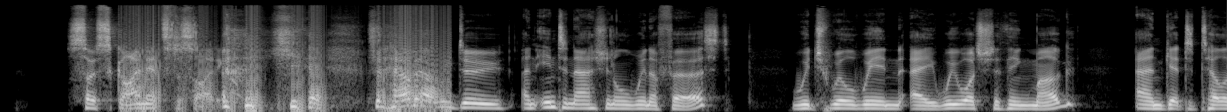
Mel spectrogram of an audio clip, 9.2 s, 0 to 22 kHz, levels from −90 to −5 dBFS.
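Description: Buffer tearing runs from 0.88 s to 3.38 s, ending just before "do an international winner". The writer and the hardware reader have slipped and cross inside each period, so about a fifth of each buffer replays speech from roughly 40 ms earlier, with hard joins on both sides. The result is a robotic 100 Hz buzz, which fits a 10 ms buffer period.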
